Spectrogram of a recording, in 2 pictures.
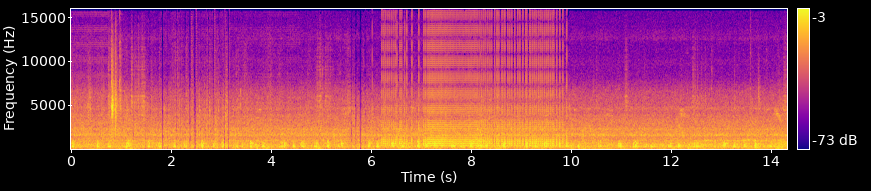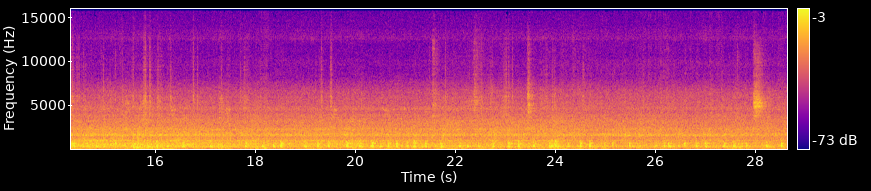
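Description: Passenger train running at speed, heard from inside the coach: a steady rumble with the wheels ticking over the track. From about six seconds in, a steady whine of several tones lies over it for about four seconds.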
